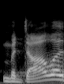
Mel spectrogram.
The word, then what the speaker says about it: Medalla: they say medalla, but in the rest of the Spanish-speaking world, two L's amount to a Y sound, so you call it medalla.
